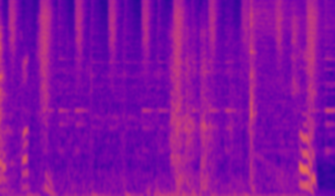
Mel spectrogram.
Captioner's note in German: klappern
